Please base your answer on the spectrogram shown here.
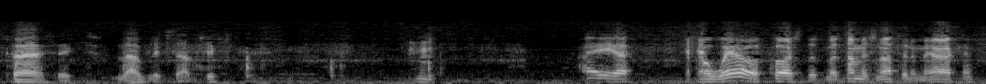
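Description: An actor playing a scheming exiled portrait painter who blackmails with formal, courtly manners, in a 1940s radio drama style. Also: male voice, medium pitch, animated, slow, long pauses, bright, forceful tone. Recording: muffled old radio broadcast with faint hiss.

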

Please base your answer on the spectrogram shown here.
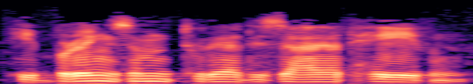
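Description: A sinister, deeply pious lodger who speaks in a very low, hesitant voice, stammering through his words before turning stern. The sound is dull and muffled, as on an old radio broadcast. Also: steady tone, a little slow. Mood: weary. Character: sinister pious male lodger, weary and zealous. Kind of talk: old-time radio drama acting.

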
